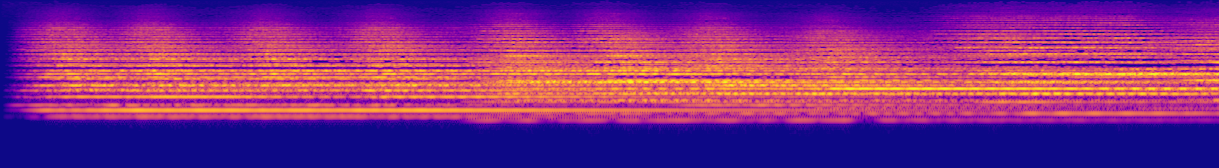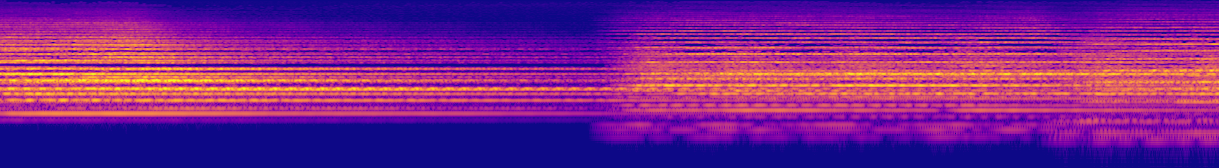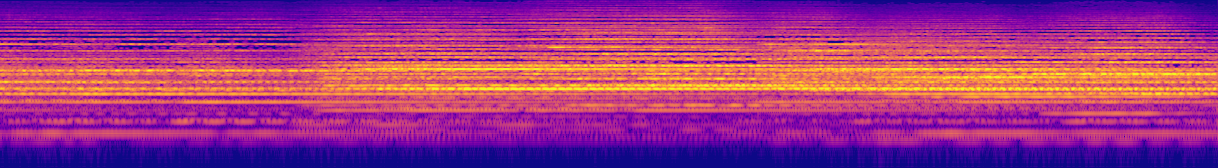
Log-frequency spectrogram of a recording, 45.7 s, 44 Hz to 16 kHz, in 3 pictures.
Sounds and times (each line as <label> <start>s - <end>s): Violin 22.8s - 45.7s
